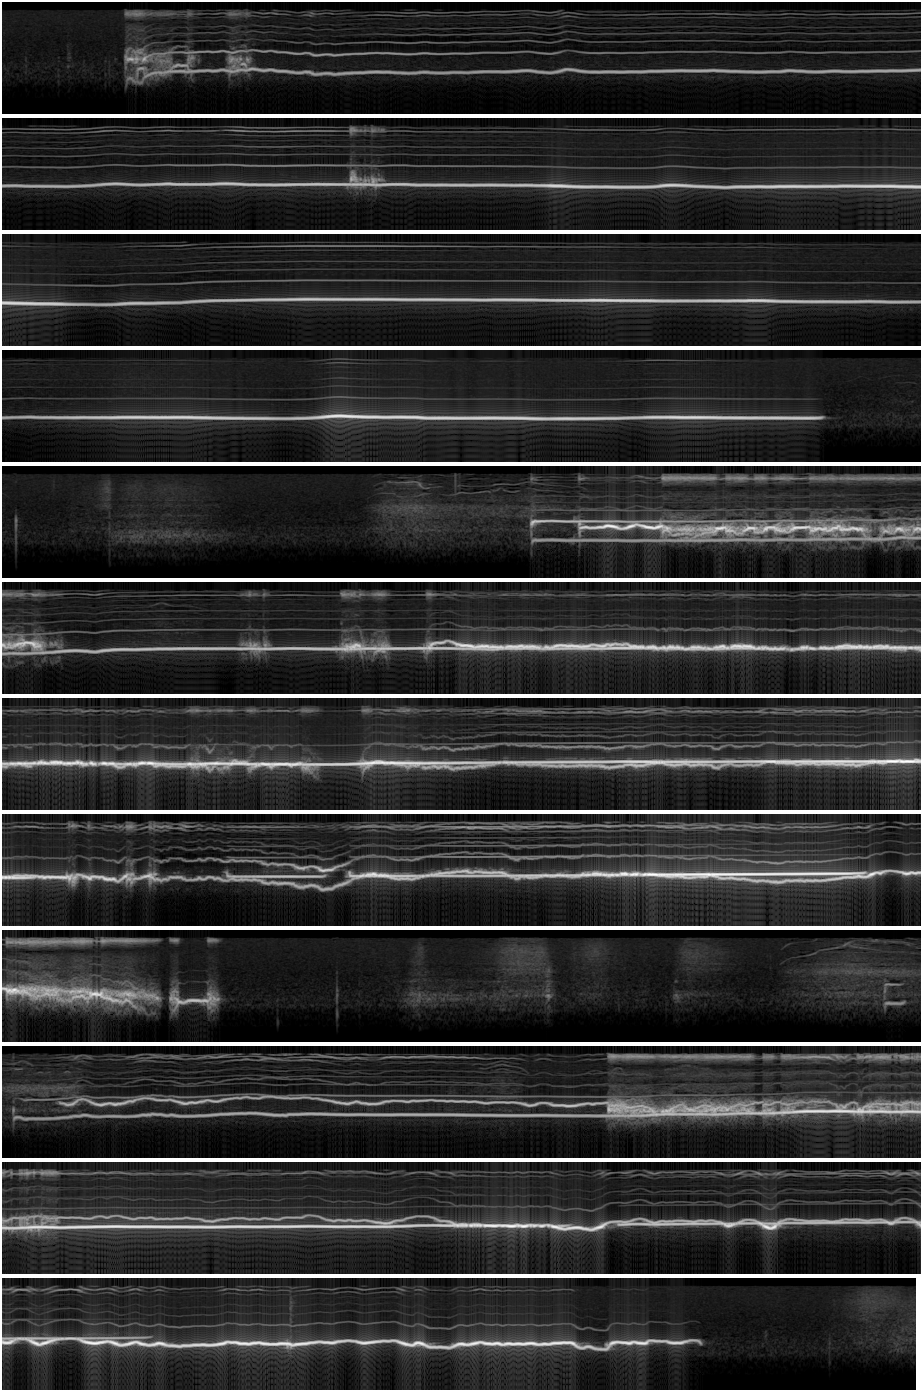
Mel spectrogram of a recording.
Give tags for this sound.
fx; harry-potter; high-pitch; mandrake-scream

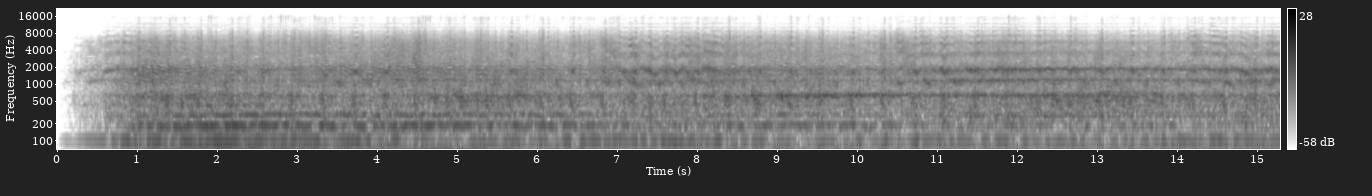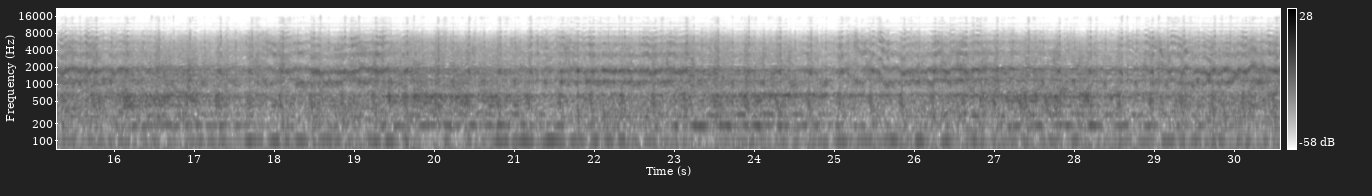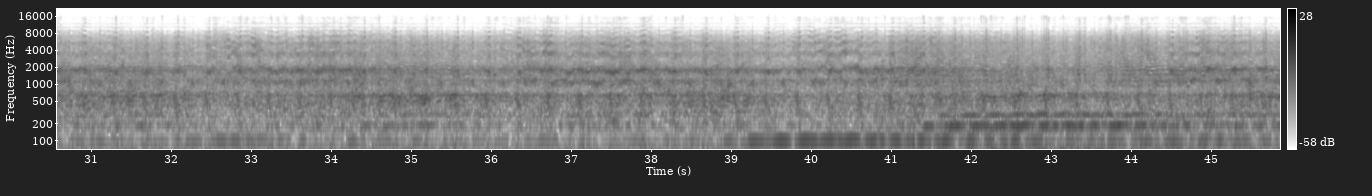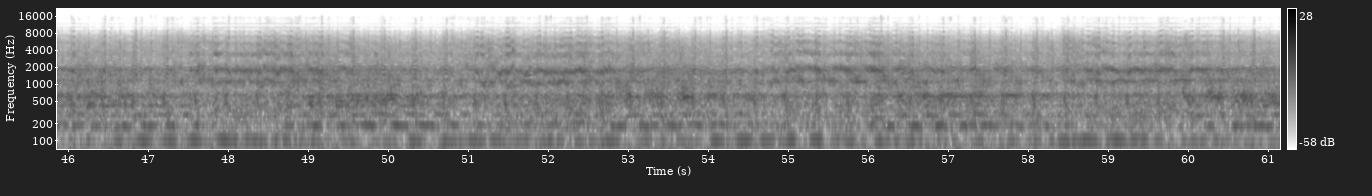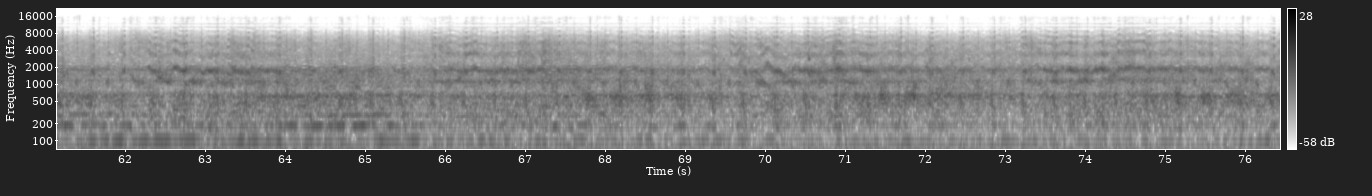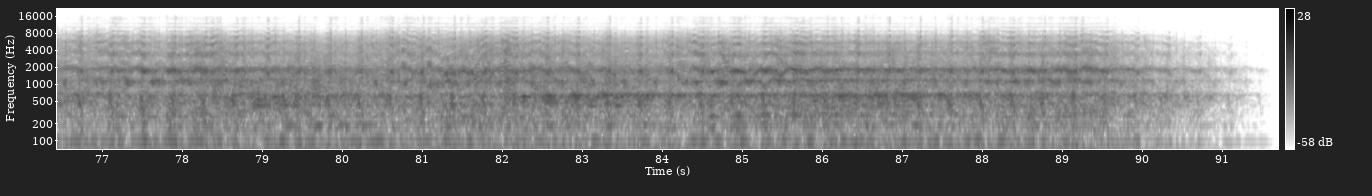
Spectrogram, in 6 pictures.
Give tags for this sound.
Cold; Drone; Machine; Sci-fi

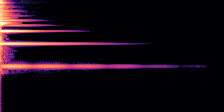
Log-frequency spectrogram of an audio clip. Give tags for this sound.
bell; clink; crystal; giant; glass; unusual; wine; wine-glass; wineglass

